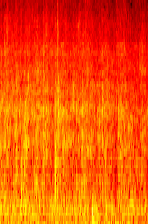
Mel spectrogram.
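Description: Audience applauding: a dense, even crackle of many hand claps.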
